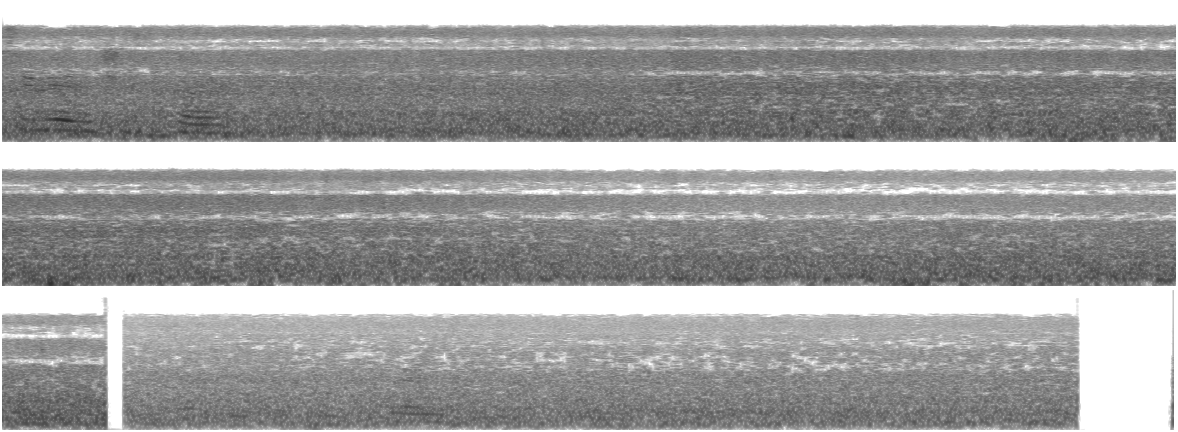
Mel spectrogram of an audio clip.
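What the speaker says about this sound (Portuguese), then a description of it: "Realmente dá para ver aqui ruas alagadas, virou uma cachoeira a rua ali" Floodwater gushes down a flooded city street after heavy rain, a loud, steady roar of rushing water that continues throughout without a break.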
